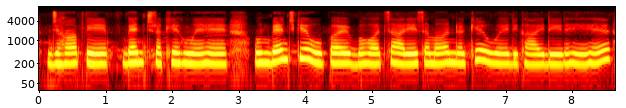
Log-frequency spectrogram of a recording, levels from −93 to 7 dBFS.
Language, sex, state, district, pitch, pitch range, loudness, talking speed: Hindi, female, Jharkhand, Ranchi, 210 Hz, 205-220 Hz, -15 LUFS, 130 wpm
